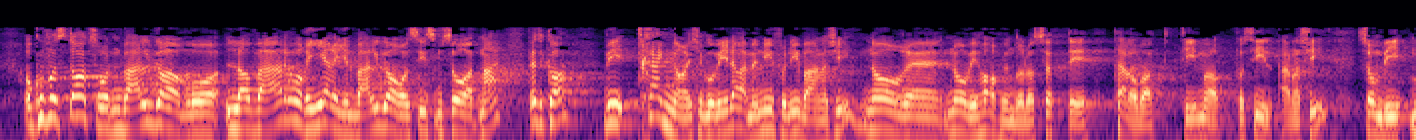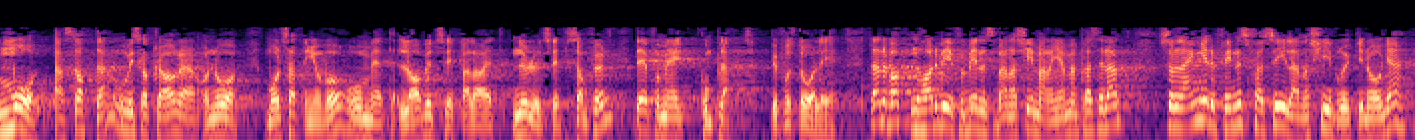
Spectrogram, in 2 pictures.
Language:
Norwegian Bokmål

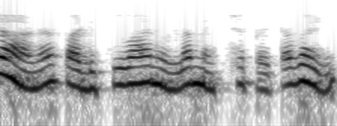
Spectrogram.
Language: Malayalam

